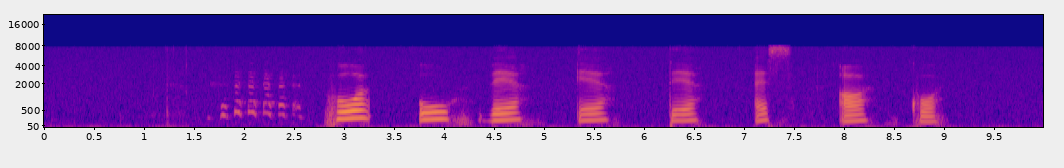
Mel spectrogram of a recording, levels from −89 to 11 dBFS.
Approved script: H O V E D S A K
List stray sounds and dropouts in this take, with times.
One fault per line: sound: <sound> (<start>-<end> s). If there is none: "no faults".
sound: laugh (1.6-2.6 s)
